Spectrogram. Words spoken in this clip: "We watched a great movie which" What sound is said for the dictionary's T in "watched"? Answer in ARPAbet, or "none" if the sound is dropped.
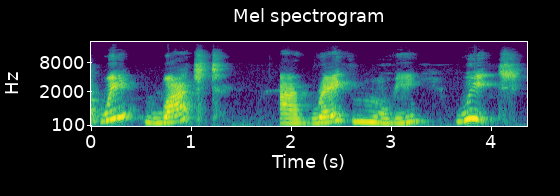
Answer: T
